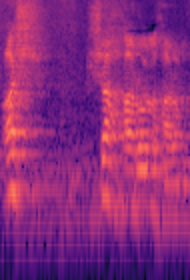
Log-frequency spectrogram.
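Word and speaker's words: الشهر الحرام: So, ash-shahrul haram. When you combine, you read ash-shahrul haram.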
